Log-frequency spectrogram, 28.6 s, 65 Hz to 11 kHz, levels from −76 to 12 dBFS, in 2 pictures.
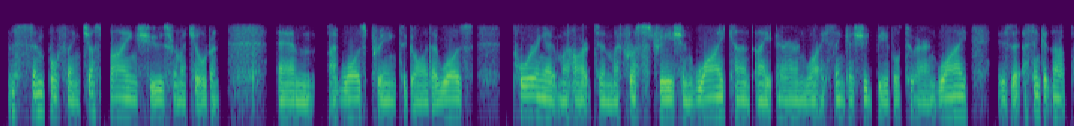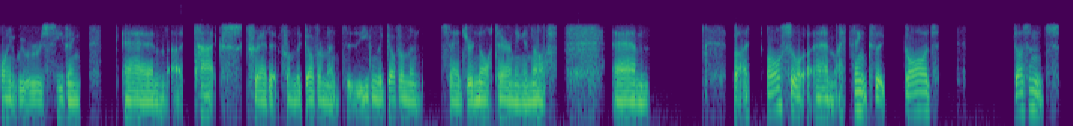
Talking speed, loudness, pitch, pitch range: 155 wpm, -17 LUFS, 95 Hz, 90-100 Hz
